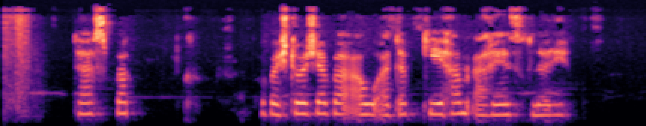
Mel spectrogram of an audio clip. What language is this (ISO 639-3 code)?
pus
